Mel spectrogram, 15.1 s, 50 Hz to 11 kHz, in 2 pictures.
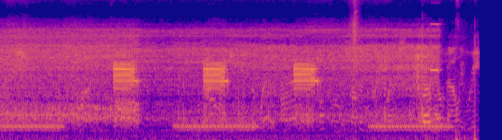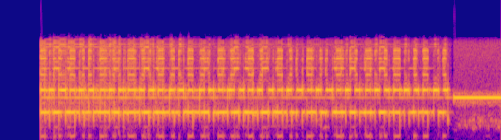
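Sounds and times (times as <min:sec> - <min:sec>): pulsing electronic alert tone: 0:01.7 - 0:03.5.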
